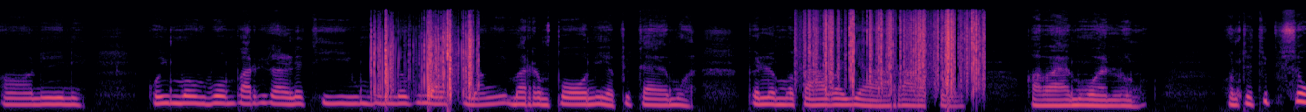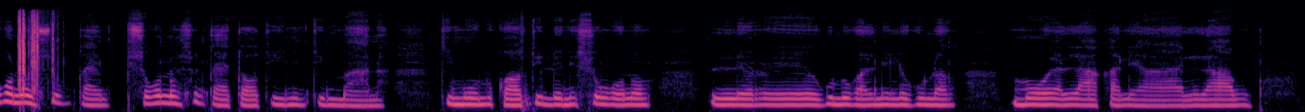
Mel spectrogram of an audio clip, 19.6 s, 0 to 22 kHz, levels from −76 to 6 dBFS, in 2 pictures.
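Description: Across the whole speech recording runs sample clock jitter. The converter's timing wanders by something like a microsecond or two, so each sample lands slightly off its ideal instant, and the error grows wherever the waveform moves fastest. The result is a grainy hiss roughly 30 dB under the signal that swells on loud, bright syllables and disappears in pauses. On a spectrogram it shows as a faint broadband haze that tracks the speech energy, strongest in the upper bands.

Cable scratch noise appears from 2.77 to 3.60 s, from 5.96 to 7.39 s, and from 9.93 to 10.27 s. It sounds like harsh scratching and rustling laid over the voice and rises above the speech itself. The likely cause is a worn cable or connector being moved, its contact resistance fluttering rapidly. The waveform shows dense, irregular spiky bursts, and the spectrogram shows ragged vertical smears across the full frequency range for each stretch.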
